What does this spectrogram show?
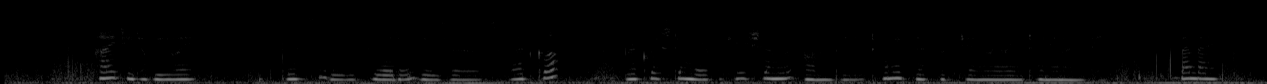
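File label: Female Verification Request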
